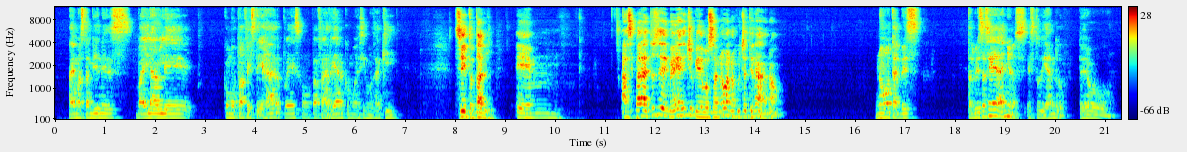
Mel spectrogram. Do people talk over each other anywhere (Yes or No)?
No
